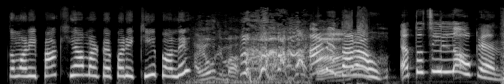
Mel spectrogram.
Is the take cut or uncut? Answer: uncut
